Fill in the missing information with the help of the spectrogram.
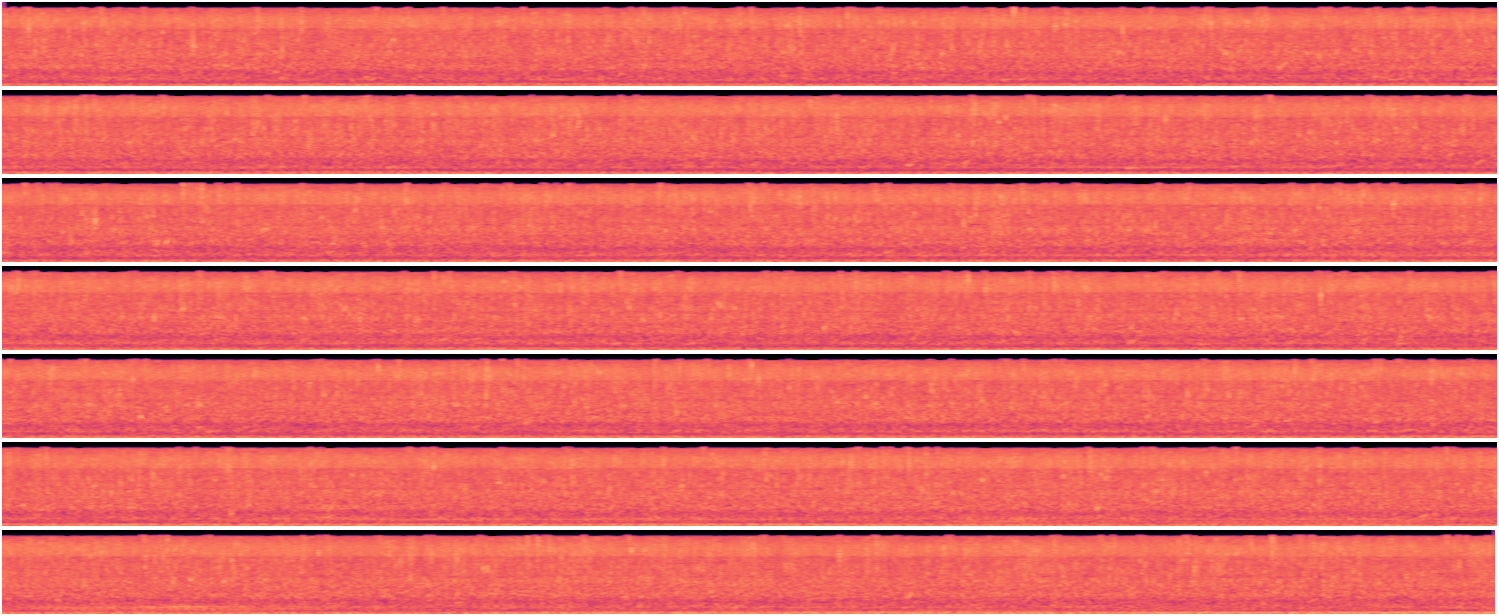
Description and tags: This is a recording of a small stream flowing through a culvert. This is in a wooded area near a busy interstate highway. The recording is stereo, made using the "T" microphone that comes with the M-Audio Micro Track recorder.
ambience, field-recording, water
